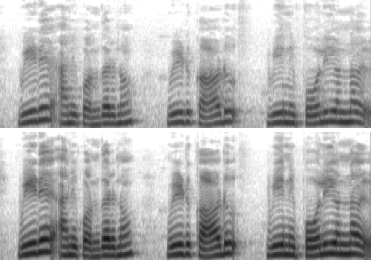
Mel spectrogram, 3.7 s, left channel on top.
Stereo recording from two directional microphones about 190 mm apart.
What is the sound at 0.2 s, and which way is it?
A woman's voice, 20° right (ahead or behind).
